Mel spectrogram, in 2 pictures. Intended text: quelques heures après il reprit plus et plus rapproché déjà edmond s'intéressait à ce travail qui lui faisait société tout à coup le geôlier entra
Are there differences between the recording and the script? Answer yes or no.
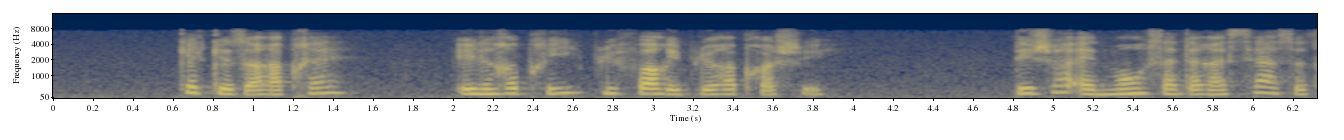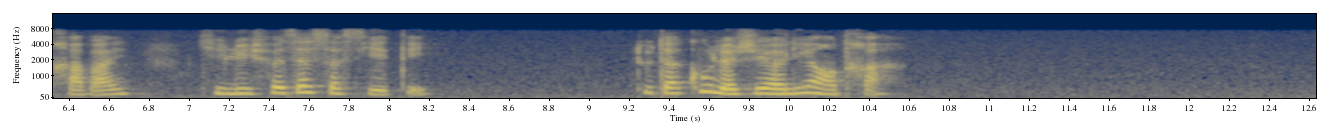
yes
